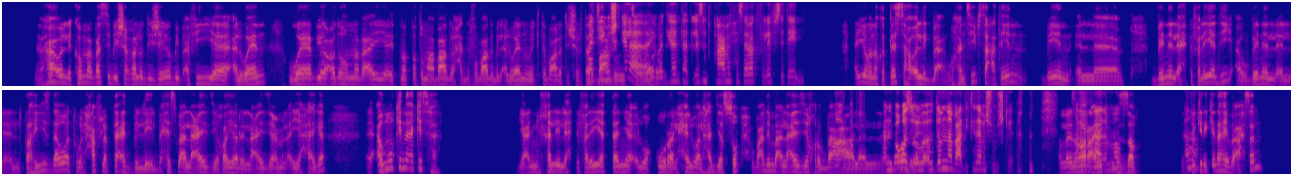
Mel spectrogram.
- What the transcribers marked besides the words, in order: in English: "DJ"; other background noise; laugh
- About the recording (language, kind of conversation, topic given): Arabic, advice, إزاي نتعامل مع خلافات المجموعة وإحنا بنخطط لحفلة؟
